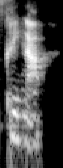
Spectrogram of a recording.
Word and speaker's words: Crina: I was Crina.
